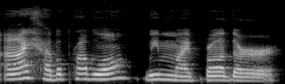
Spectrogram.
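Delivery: very slow, each word clear; slow model sentence; slow careful read. Shown as a demonstration. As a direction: read it slowly for learners. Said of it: "한 번 읽으니까".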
